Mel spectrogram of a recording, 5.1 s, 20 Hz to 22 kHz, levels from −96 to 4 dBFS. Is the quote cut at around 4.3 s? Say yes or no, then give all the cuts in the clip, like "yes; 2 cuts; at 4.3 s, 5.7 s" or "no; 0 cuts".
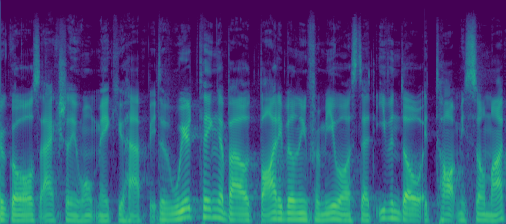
yes; 2 cuts; at 1.5 s, 4.3 s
